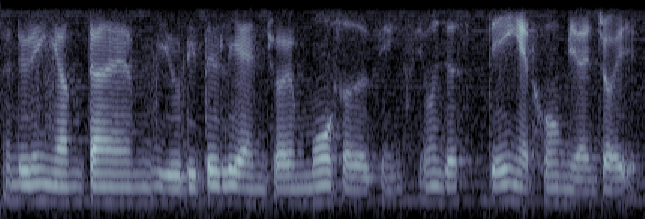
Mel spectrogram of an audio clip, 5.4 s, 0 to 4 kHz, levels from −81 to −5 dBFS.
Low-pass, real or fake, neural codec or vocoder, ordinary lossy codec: 3.6 kHz; real; none; none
